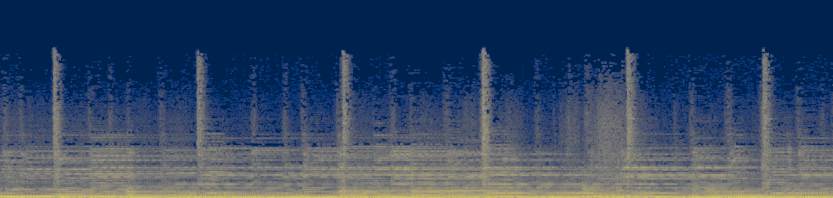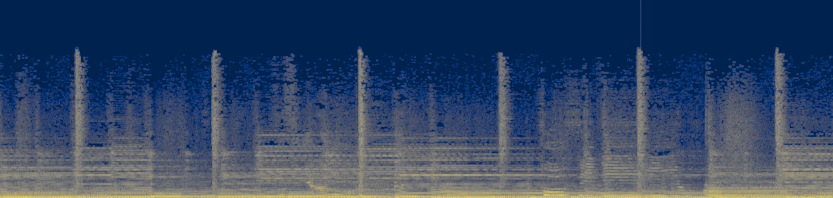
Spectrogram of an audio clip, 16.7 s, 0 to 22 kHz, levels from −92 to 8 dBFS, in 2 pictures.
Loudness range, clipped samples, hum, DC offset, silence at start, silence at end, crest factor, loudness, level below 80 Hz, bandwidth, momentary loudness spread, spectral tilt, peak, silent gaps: 1 LU; under 0.1%; none; under 0.1%; 0 s; 0 s; 10 dB; -11 LUFS; -28 dBFS; 16.5 kHz; 3 LU; -7 dB/octave; 0 dBFS; none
